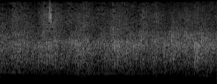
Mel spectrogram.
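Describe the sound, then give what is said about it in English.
A church audience clapping their hands together during a worship service, a faint but steady patter of many hands that continues evenly for about two seconds. “Let's clap our hands one more time.”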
